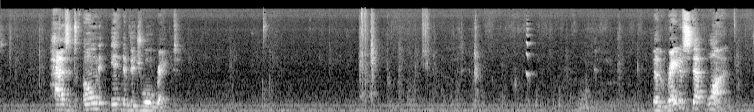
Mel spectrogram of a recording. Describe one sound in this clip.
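An older man lectures calmly.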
